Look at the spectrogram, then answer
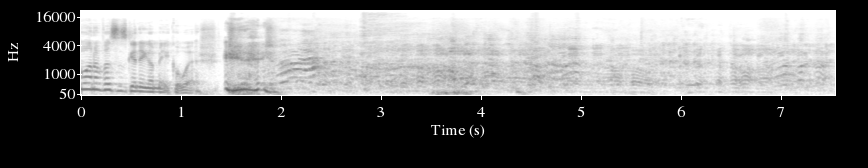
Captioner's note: Keira chuckling; audience laughing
